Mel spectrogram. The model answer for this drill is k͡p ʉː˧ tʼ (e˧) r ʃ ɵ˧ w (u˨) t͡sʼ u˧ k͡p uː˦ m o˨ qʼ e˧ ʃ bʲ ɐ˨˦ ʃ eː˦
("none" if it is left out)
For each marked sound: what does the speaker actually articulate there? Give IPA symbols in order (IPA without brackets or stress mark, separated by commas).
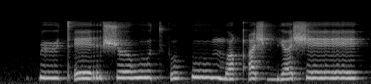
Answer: eː˧, u˧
